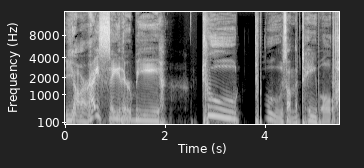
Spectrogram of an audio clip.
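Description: Using a put-on character voice at a low-to-middle pitch, the speaker goes at a very slow pace with long, frequent pauses. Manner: playful, exaggerated.

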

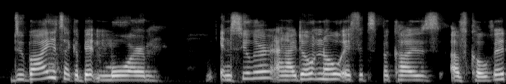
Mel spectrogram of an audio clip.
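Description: A woman's plain, everyday voice, fairly high in pitch with ordinary pitch variation, in an American accent at a moderate pace. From US West Coast, San Francisco Bay Area. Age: 20s. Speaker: bar industry brand ambassador. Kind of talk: casual interview.

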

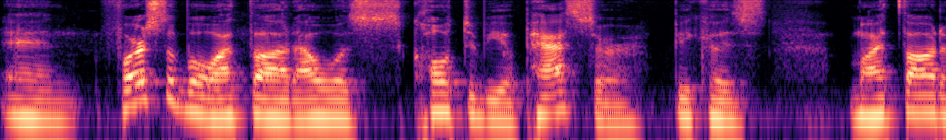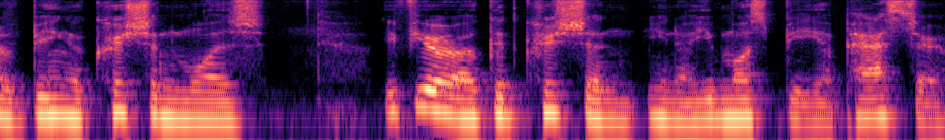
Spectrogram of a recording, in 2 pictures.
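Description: A man's medium-pitched, somewhat breathy voice with a Korean accent, moderate pace and ordinary pitch variation, on a very clean recording with a silent background. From South Korea. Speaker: university student. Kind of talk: interview.

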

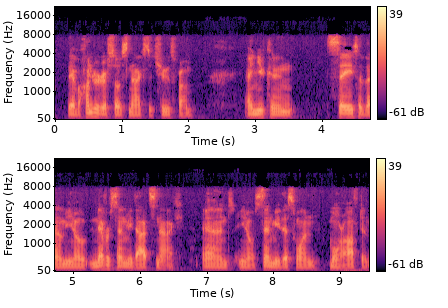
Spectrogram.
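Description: The man's pitch is very deep and low. His intonation stays fairly even. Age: 30s. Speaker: entrepreneur. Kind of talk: interview.

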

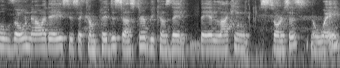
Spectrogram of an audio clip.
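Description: A woman's fairly low voice with a Cuban accent, ordinary pitch variation, very even loudness and a moderate pace, over noticeable background noise. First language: Spanish. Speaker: blind community member. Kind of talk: interview.

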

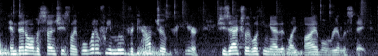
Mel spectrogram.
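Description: Very fast, high-pitched male speech with ordinary pitch variation, music playing in the background. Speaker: podcast caller and friend of the show. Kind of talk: casual chat.

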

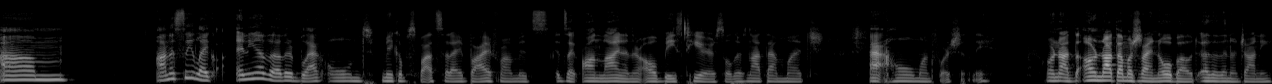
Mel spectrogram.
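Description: Speaking at a fairly quick pace with a Toronto accent, a woman has a very deep, low pitch and ordinary pitch variation. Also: big swings in loudness. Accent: Canadian (Toronto) English. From Toronto, Canada. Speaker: writer and content creator. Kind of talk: casual chat. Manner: hesitant, many fillers.

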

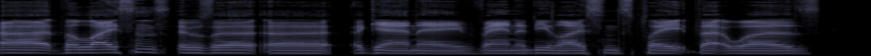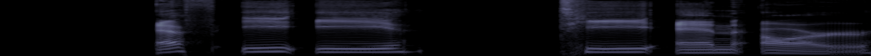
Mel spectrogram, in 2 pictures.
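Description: A man's medium-pitched voice at a very slow pace with very even loudness, in a very clean recording over a silent background. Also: ordinary pitch variation. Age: 30s. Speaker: podcast co-host. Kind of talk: casual chat. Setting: home recording with cat.

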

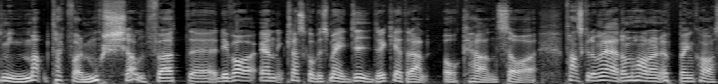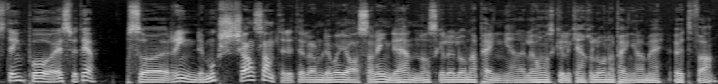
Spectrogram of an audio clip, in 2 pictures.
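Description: A man talks at a fairly quick pace with very wide pitch swings and very even loudness. The recording is very clean, with a silent background. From west Sweden (Marstrand, near Gothenburg). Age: 20s. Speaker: actor. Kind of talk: casual interview chat. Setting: studio.

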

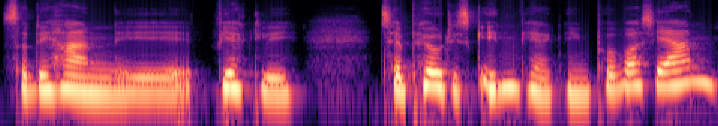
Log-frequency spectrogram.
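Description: A woman's dark, mellow voice at a moderate pace, dry and close with no echo, on a very clean recording with a silent background. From Denmark, Vendsyssel (north Jutland west coast). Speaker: violinist and composer. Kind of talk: interview conversation.

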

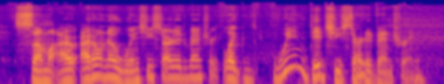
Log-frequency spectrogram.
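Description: On a very clean recording with a silent background, a man with a Southern US accent talks at a fairly quick pace. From US South. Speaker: podcast host interviewer. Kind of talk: casual interview chat.

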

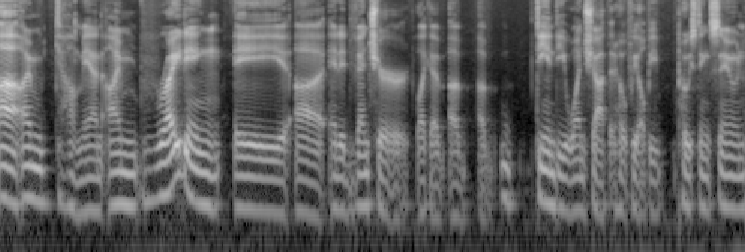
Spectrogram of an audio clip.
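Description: In a very clean recording with a silent background, a man with an American accent talks fairly slowly at a very deep, low pitch with ordinary pitch variation. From United States. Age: 20s. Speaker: deli manager and podcast guest. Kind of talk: casual interview. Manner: hesitant, many fillers.

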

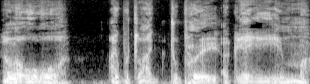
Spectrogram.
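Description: A man speaks at a fairly slow pace in a rumbling, put-on character voice of medium pitch. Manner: scary, menacing.

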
